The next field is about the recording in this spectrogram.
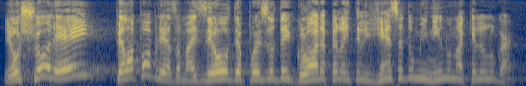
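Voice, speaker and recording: During a church service, a man with a Brazilian Portuguese accent gives a sermon built around a Bible reading, pushing hard with repetition and rhetorical questions. His extremely high, slightly bright voice moves with lively intonation and a little fast, echoing in the hall's long reverb.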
